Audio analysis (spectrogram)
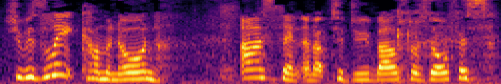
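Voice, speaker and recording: An earthy office cleaner acted by a woman in a radio crime drama. She speaks bluntly and colloquially in a Glaswegian accent. The voice is on the high side, with some noise behind it. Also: normal speed, a bit bright, lightly acted. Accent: Glaswegian Scottish.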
